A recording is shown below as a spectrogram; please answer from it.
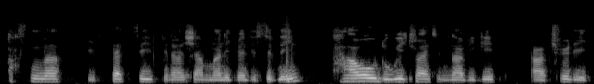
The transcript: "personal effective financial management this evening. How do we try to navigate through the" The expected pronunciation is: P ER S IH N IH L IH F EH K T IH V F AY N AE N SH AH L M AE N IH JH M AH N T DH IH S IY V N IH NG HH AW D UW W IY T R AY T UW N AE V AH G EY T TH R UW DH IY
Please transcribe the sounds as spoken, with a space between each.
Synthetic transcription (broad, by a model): P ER S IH N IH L IH F EH K T IH V F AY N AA N SH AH L M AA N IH JH M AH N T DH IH S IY V N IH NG HH AW D UW W IY T R AY T UW N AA V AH G EY T T R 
